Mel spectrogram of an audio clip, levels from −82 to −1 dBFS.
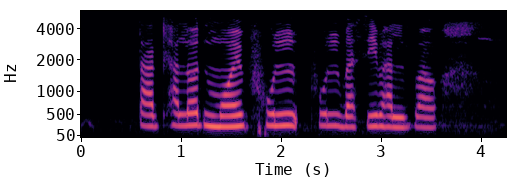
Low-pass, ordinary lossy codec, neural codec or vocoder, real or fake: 5.4 kHz; none; none; real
